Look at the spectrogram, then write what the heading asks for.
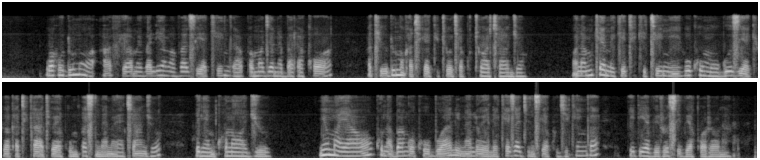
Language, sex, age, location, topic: Swahili, female, 25-35, Kisumu, health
